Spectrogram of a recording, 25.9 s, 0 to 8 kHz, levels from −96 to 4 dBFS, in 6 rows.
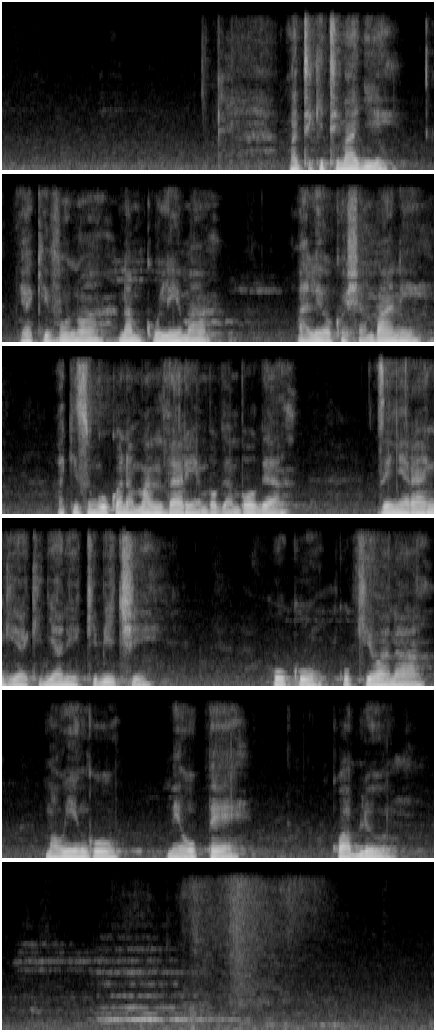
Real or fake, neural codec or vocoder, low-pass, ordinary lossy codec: fake; vocoder, 24 kHz, 100 mel bands, Vocos; 7.2 kHz; AAC, 48 kbps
